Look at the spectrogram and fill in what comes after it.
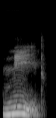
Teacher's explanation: This small i and colon which is which is said as e e it's a long vowel.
